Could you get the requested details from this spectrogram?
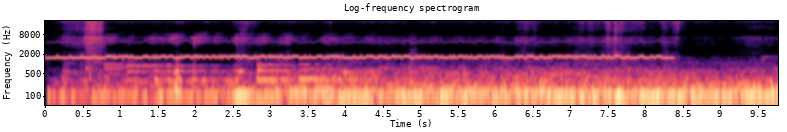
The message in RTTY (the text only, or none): NAME IS MARCO, QTH OSAKA, LOC DE09MA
